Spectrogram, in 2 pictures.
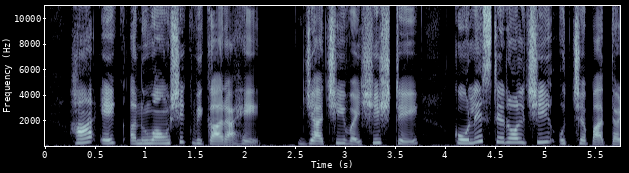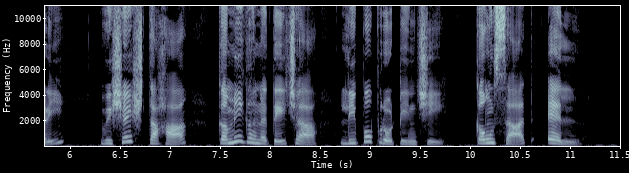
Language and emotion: Marathi, neutral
